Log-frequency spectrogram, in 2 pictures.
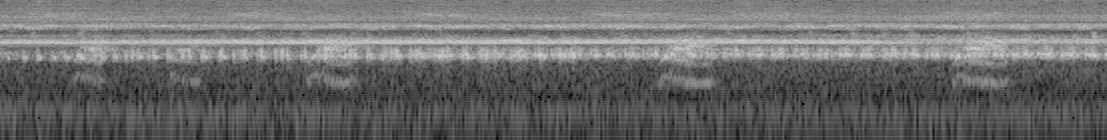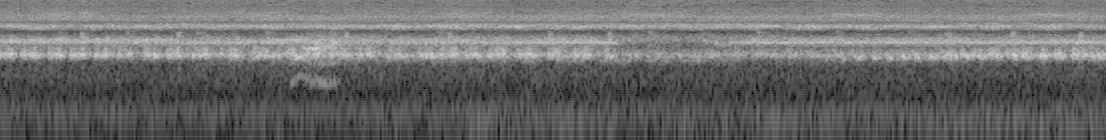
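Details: Night frog calls, said to call rain; single short croaks spaced roughly every two seconds, fairly evenly, over a continuous high-pitched insect-like drone.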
